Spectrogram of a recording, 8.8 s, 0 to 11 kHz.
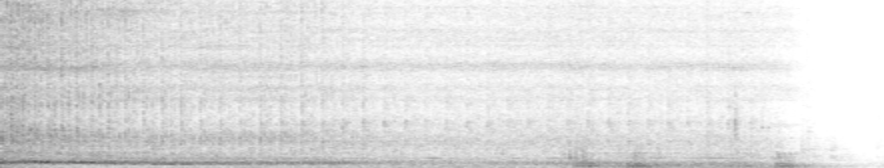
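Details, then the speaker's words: Replacement Ford 240 six in a 1967 Bell Telephone service truck, restarted with oil light going off instantly: light fast ticking clatter over a ragged idle, then dies away; loose rockers needing valve lash adjustment. "well that is not how I wanted this to go that does not sound good I don't like that at all"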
